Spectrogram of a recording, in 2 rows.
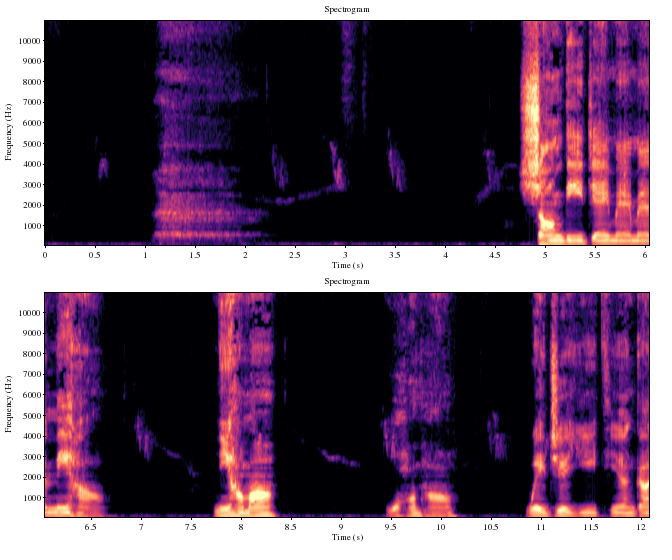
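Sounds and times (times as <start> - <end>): man sighing: 1.0 - 2.3.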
